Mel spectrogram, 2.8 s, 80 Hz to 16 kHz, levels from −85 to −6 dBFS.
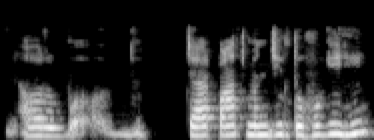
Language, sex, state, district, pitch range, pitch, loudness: Hindi, female, Bihar, Sitamarhi, 230-255 Hz, 235 Hz, -16 LUFS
